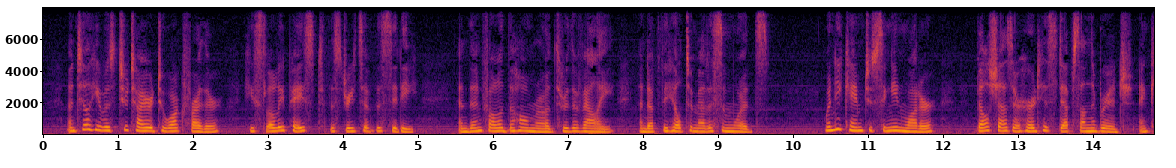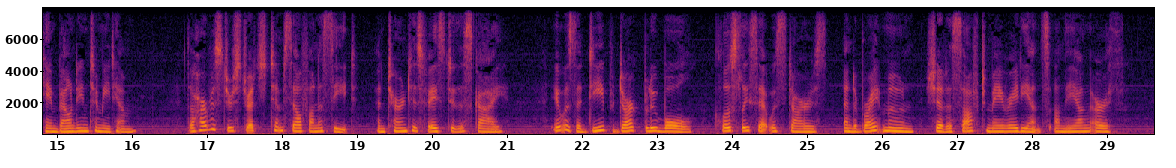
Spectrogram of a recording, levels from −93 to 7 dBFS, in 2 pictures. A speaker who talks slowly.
No: average, 180 wpm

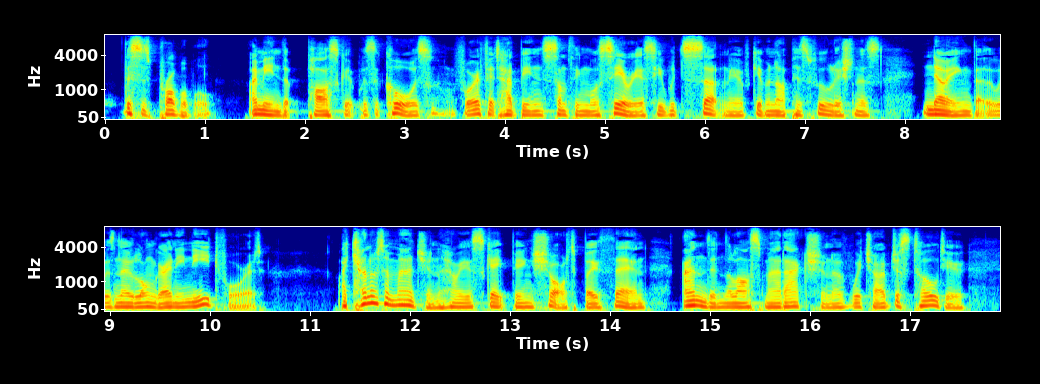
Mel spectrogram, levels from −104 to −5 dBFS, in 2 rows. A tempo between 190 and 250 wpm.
Yes: average, 200 wpm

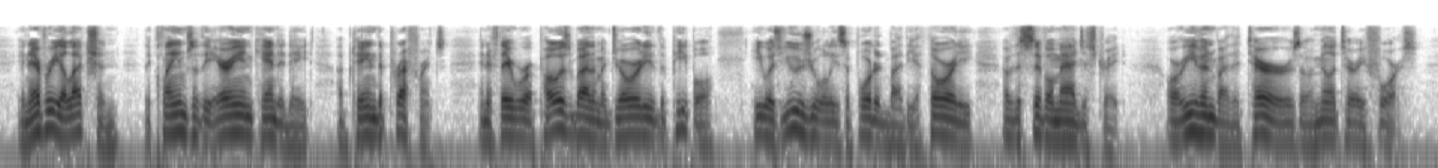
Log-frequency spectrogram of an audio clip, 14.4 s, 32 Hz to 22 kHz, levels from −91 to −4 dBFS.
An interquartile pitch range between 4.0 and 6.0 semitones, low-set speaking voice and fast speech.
No: average, 4.7 semitones; low, 105 Hz; average, 180 wpm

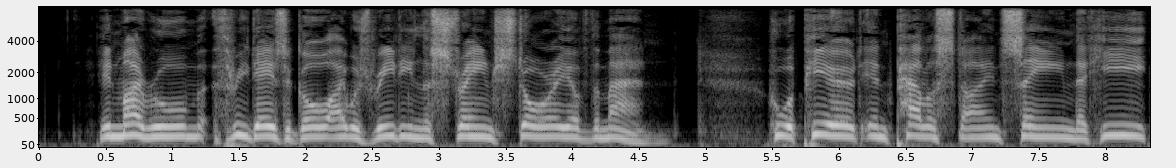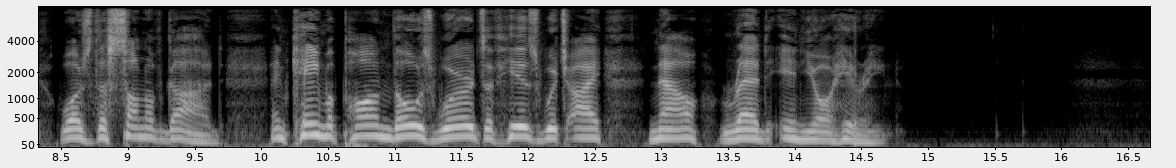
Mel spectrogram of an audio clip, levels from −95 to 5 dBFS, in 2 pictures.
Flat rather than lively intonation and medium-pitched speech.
No: average, 3.1 semitones; medium, 160 Hz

